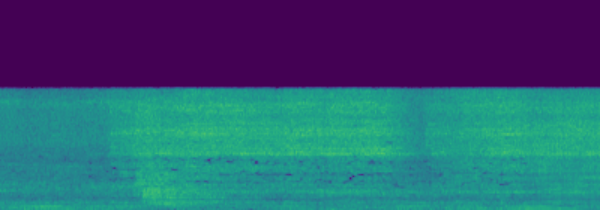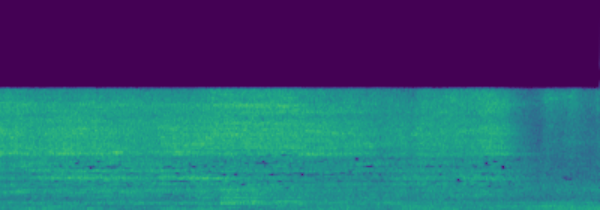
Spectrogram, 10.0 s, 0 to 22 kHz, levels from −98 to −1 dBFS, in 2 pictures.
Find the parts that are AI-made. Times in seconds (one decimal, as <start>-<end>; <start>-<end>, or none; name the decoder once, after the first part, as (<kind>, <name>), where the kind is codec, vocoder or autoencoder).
4.4-5.2 (codec, SNAC)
